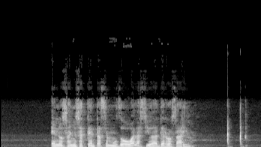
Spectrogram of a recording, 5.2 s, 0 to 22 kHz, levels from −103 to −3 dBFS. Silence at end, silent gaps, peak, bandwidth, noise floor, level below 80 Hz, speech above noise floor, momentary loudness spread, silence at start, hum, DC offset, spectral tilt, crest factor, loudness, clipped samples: 0.3 s; none; 0 dBFS; 9.4 kHz; -59 dBFS; -50 dBFS; 44 dB; 13 LU; 1.05 s; none; under 0.1%; -5.5 dB/octave; 16 dB; -16 LUFS; under 0.1%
